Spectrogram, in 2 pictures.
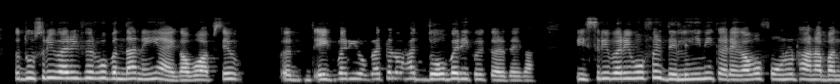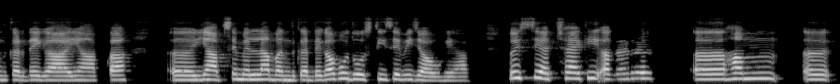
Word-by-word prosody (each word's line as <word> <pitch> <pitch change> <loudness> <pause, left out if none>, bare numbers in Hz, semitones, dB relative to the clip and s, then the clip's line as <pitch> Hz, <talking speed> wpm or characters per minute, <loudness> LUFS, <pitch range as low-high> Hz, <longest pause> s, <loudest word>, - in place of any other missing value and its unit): तो 270 - -3
दूसरी 285 +3 +1
बारी 285 -1 +5
फिर 290 -1 +2
वो 295 0 +2
बंदा 265 0 +3
नहीं 250 +1 -1
आएगा। 195 -4 +1
वो 205 +2 0
आपसे 210 +5 0
अ, 260 - 0 0.8
1 225 -2 +1
बारी 260 0 -1
ही - - -3
होगा 245 0 -3
चलो 275 -1 -5
हाँ, 270 - -1
2 245 0 +5
बारी 260 0 +4
कोई 240 -1 -4
कर 195 -1 +2
देगा 190 -1 -6 0.4
तीसरी 260 +4 -2
बारी 270 +1 +3
वो 285 +1 +3
फिर 310 -1 +3
दिल 230 -1 +2
ही 245 +2 +1
नहीं 270 0 -1
करेगा। 225 -3 +1
वो 250 +2 0
फ़ोन 235 -1 -1
उठाना 230 -2 +1
बंद 205 -1 -2
कर 205 -2 -1
देगा 200 0 +1
या 200 +1 -2
आपका 195 +2 -1 0.5
अ, - - +2
या 210 +2 +2
आपसे 220 +3 -1
मिलना 230 0 +3
बंद 205 -2 0
कर 210 -1 +1
देगा, 210 +3 +2
वो 270 +2 0
दोस्ती 235 -1 -1
से 235 - 0
भी 225 0 -3
जाओगे 180 -3 -2
आप। 180 0 -8 0.4
तो 295 - +1
इससे 300 0 +1
अच्छा 270 +1 -1
है 270 - +2
कि 290 +1 -1
अगर 250 +4 -6 0.5
अ, - - +2 0.3
हम 265 0 +2 0.3
अ, 230 -1 0
235 Hz, 215 wpm, -17 LUFS, 210-265 Hz, 0.8 s, बारी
